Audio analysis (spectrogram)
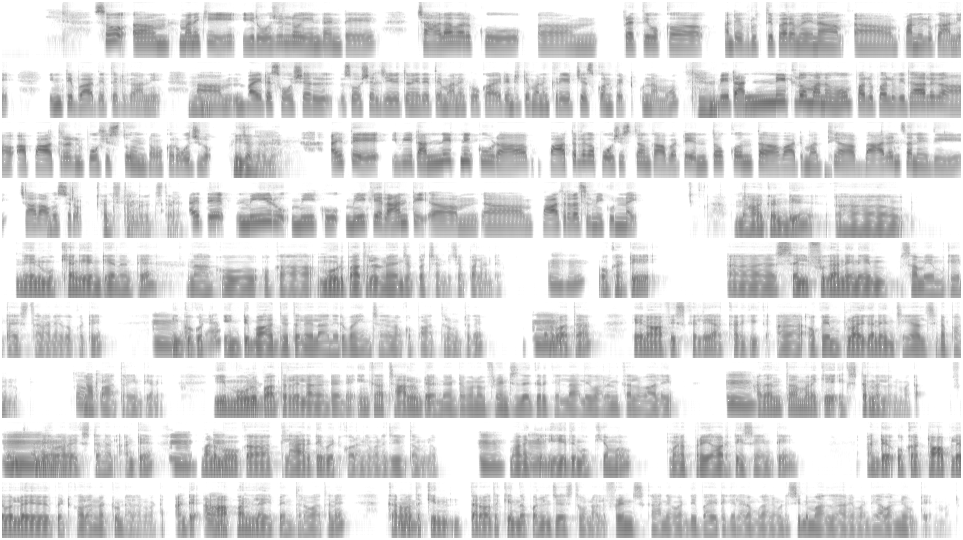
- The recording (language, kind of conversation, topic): Telugu, podcast, సోషియల్ జీవితం, ఇంటి బాధ్యతలు, పని మధ్య మీరు ఎలా సంతులనం చేస్తారు?
- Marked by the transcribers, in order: in English: "సో"; in English: "సోషల్ సోషల్"; in English: "ఐడెంటిటీ"; in English: "క్రియేట్"; other background noise; in English: "బ్యాలెన్స్"; tapping; in English: "సెల్ఫ్‌గా"; in English: "ఎంప్లాయిగా"; in English: "ఫ్రెండ్స్"; in English: "ఫ్రెండ్స్"; in English: "ఎక్స్‌ట్రనల్"; in English: "క్లారిటీ"; in English: "ప్రయారిటీస్"; in English: "టాప్ లెవెల్‌లో"; in English: "ఫ్రెండ్స్"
